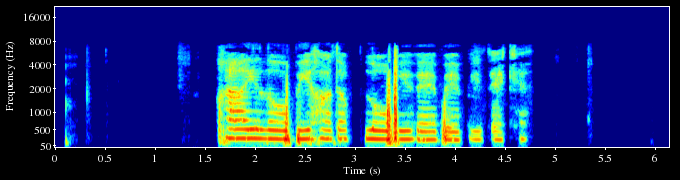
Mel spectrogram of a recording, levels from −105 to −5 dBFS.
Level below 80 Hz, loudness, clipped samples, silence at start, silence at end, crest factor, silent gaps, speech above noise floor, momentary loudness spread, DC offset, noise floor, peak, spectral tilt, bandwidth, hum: -64 dBFS; -23 LUFS; under 0.1%; 1.65 s; 1.45 s; 24 dB; 2.97-3.04 s; over 67 dB; 17 LU; under 0.1%; under -90 dBFS; -2 dBFS; -6 dB/octave; 7.2 kHz; none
